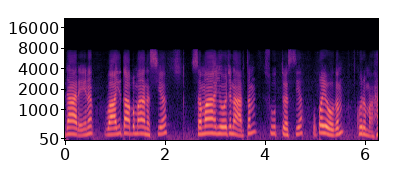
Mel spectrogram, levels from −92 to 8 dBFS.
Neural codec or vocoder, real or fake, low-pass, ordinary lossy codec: codec, 16 kHz, about 1 kbps, DyCAST, with the encoder's durations; fake; none; none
